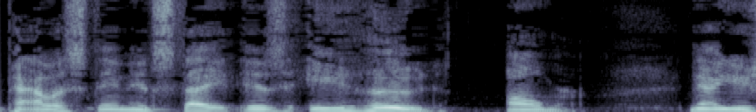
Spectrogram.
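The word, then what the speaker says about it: Olmert: again OLM ERT however I was in Israel I heard people pronouncing his name and in Israel you pronounce his name Omer just like ome are yes we're familiar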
